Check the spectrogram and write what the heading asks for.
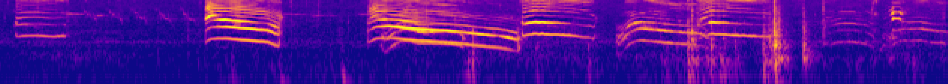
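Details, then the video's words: Kitten cries for drawing a cat over: bright, insistent meows in quick bursts, a long drawn-out mew near the middle, several calls overlapping like more than one kitten. "Sounds that will make your cat come to you and cuddle"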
